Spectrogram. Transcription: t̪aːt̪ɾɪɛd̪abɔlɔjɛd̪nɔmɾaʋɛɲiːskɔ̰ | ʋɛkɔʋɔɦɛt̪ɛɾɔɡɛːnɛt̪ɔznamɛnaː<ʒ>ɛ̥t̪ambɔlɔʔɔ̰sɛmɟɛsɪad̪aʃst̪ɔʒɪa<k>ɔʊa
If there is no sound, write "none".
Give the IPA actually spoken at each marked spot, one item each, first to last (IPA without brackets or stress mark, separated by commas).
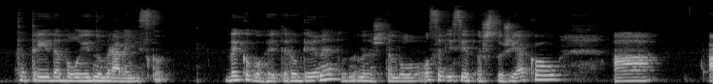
ʒ, k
